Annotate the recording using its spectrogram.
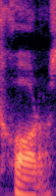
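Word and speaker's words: χώρος: omicron comes second, but they are both pronounced exactly the same O. So this is a historical difference that has been lost now. We keep the writing of these different O's, but they are pronounced exactly the same O. So it's choros.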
